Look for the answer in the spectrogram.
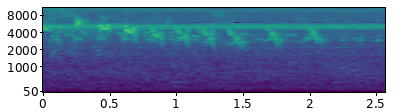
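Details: Masked yellowthroat recorded in the city of Ouro Preto, Minas Gerais, Brazil: a rapid run of high, thin descending chirped notes over a steady high insect-like hiss.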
